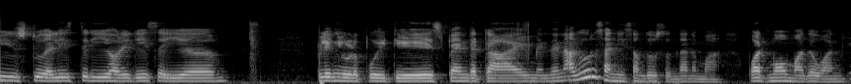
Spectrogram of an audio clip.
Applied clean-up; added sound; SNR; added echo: none; none; none; none.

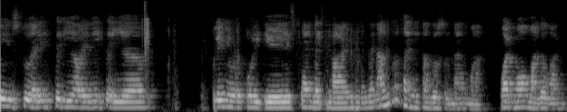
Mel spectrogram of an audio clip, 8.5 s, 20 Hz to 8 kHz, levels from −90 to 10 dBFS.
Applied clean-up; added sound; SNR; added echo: neural mask model DeepFilterNet 3.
